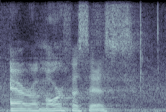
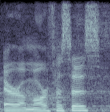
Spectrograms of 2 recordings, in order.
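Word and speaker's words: aromorphosis: Aeramorphosis. Aeramorphosis. Are there any alternate pronunciations? I have areramorphosis and aeramorphosis.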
